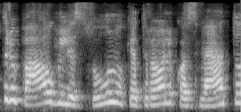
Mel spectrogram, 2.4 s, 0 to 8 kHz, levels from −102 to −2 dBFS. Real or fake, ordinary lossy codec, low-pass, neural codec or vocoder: real; AAC, 32 kbps; 7.2 kHz; none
